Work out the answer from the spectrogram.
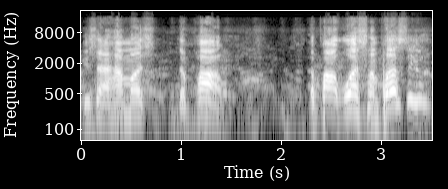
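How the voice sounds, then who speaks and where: Bright, high-voiced young man streaming in slang. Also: expressive, moderate pace. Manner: loose street slang, swearing, laughing at chat. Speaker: livestreamer. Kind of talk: casual livestream chat reading viewer comments.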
